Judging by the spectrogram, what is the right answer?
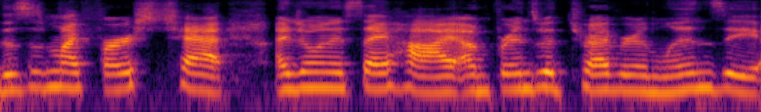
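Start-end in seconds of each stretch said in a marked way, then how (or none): none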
